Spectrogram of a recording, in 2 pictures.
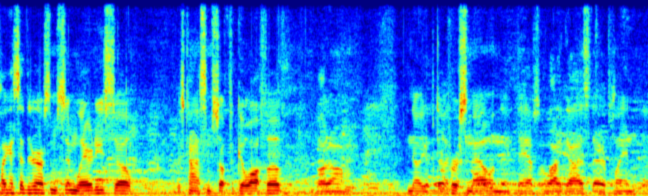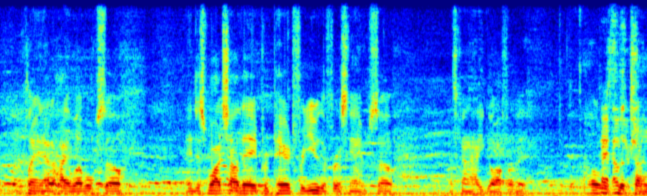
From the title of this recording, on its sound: Locker Room Sound From Winter Park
